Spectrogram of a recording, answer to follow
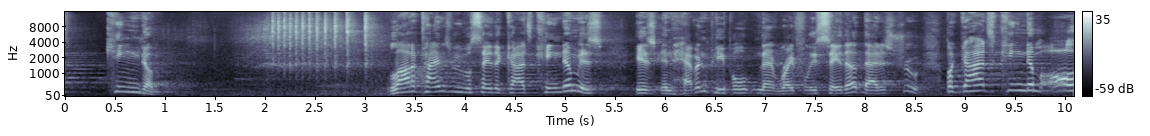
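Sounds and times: rapid mechanical clicks: 2.0 - 3.1.

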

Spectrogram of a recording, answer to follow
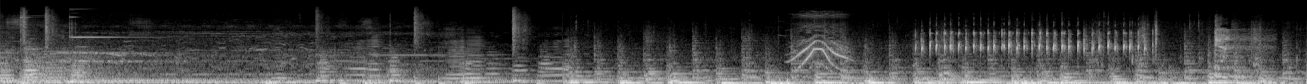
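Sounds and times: background music with bass line: 2.7 - 13.0
cat meowing: 7.9 - 8.6
rapid high pulsing: 7.9 - 11.6.

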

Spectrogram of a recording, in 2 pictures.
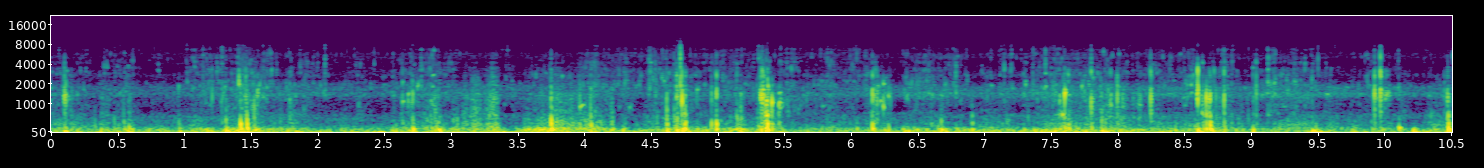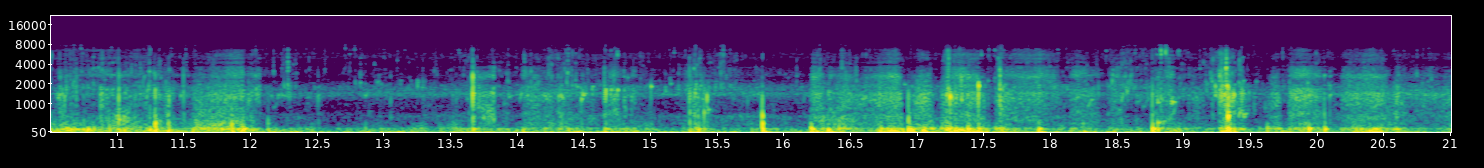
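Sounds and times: finned feet kicking water: 0.0 - 21.0
water sloshing: 0.0 - 21.0.

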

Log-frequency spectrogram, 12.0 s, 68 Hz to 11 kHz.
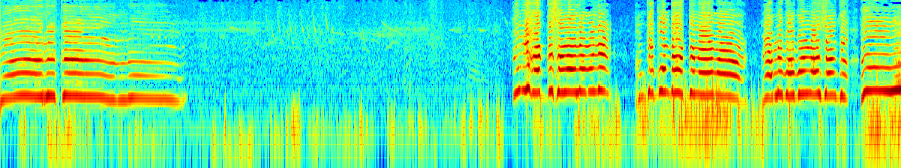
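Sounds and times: faint scuffs and rustles: 5.0 - 6.4.

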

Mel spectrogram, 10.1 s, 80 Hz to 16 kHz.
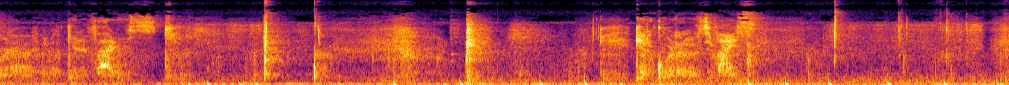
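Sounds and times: person whispering: 0.0 - 2.4, 5.8 - 8.1.

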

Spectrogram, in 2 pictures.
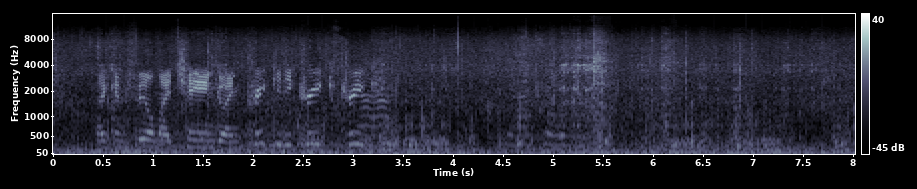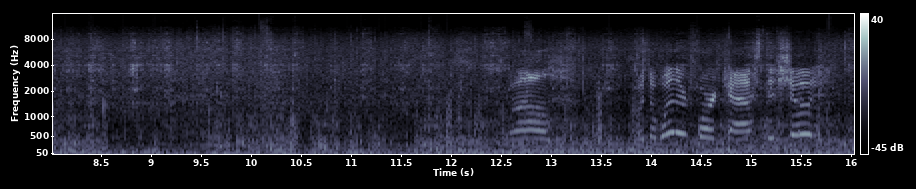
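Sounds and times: bike chain clicking and creaking: 0.0 - 16.0
wind buffeting microphone: 0.0 - 16.0.

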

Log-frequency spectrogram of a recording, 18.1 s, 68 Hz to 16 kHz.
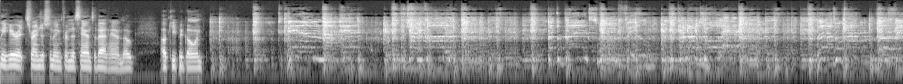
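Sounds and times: song through small robot speakers: 4.1 - 18.0.

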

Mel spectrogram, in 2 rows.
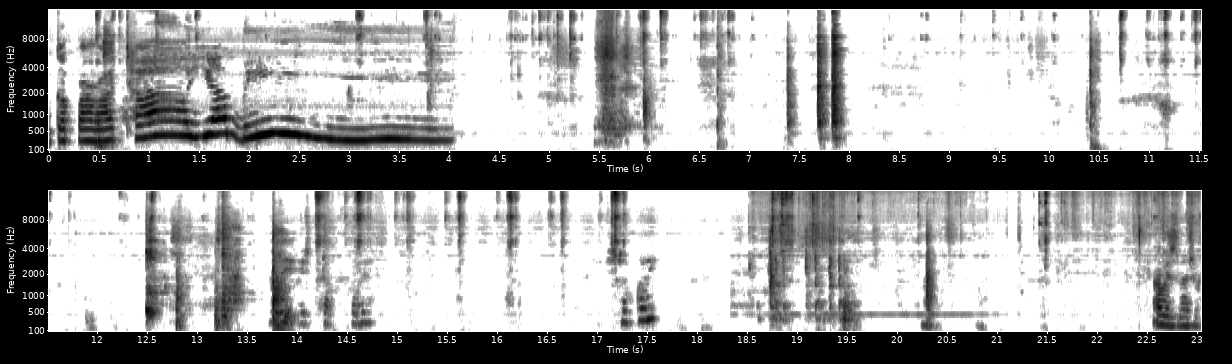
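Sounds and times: bangles jingling: 14.1 - 17.4, 18.6 - 23.0.

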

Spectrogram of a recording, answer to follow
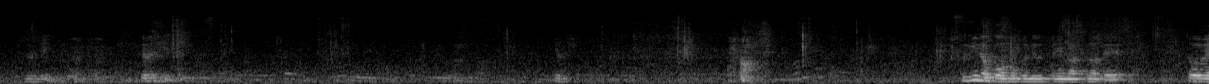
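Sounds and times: voices murmuring in a hall: 0.0 - 12.0.

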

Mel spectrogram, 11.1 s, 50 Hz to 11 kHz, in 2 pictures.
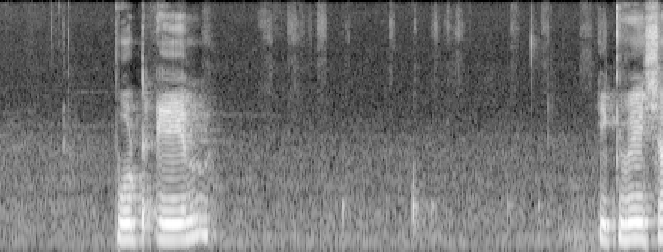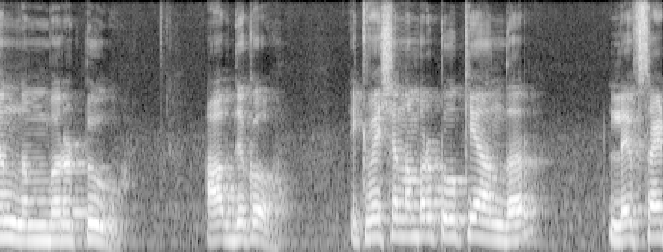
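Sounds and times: marker writing on whiteboard: 2.1 - 5.2
marker tap on whiteboard: 2.8 - 4.6.

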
